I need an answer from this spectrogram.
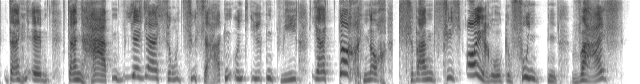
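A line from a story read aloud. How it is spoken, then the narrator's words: Squeaked. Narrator (German): piepste Pieper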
